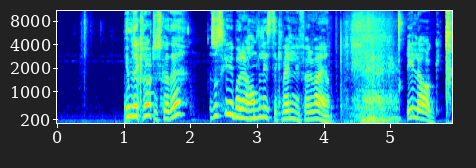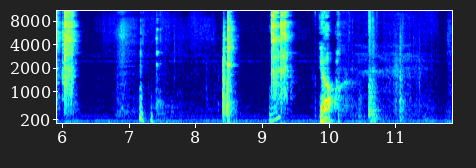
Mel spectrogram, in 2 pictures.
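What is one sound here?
A man speaks softly and calmly close by.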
